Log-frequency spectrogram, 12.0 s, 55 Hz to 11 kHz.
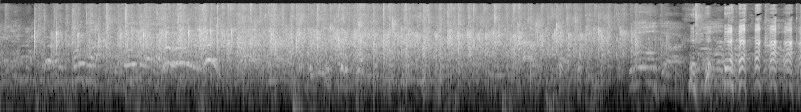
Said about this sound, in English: I'm going to give him 2 seconds to tell us what he's going to do with this, and then I want a lot of applause for him.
